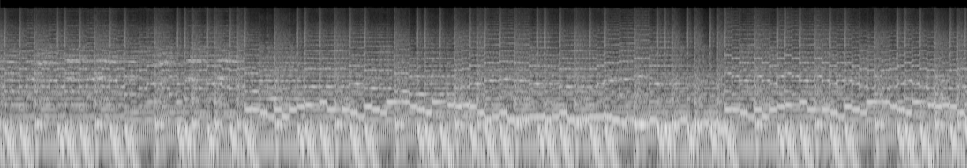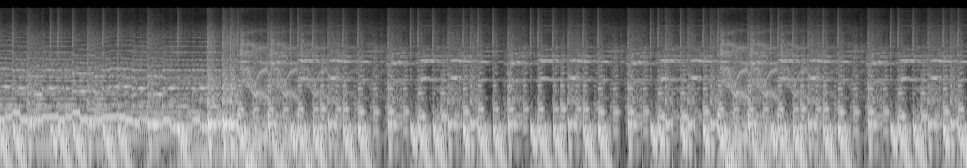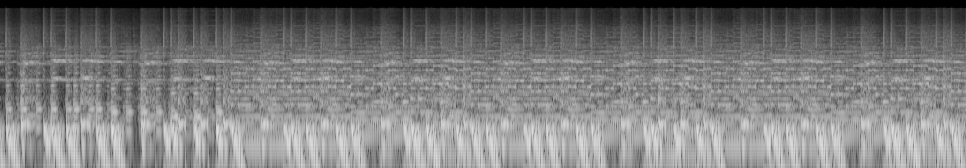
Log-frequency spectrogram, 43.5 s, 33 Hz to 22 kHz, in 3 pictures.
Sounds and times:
Background music: 0:00.0 - 0:43.5
Exciting music: 0:00.0 - 0:43.5.

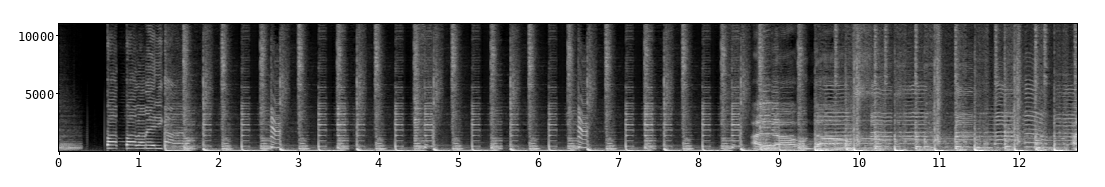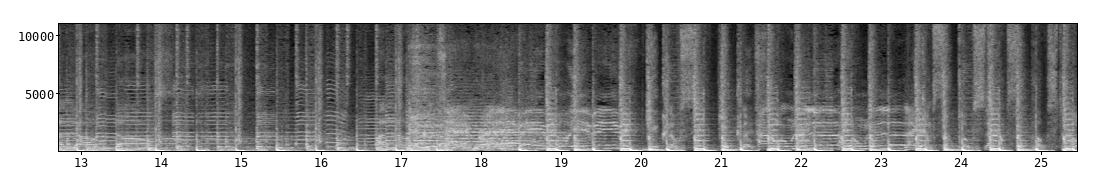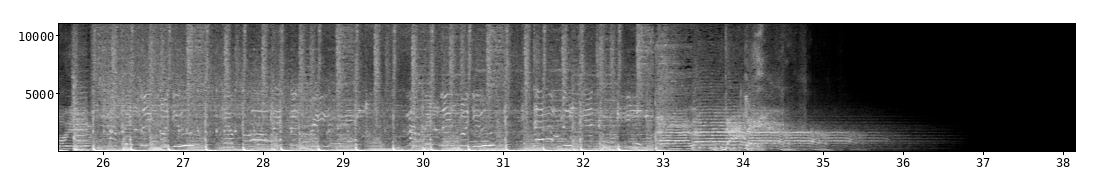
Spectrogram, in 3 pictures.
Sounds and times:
Music: 0:00.0 - 0:36.8.

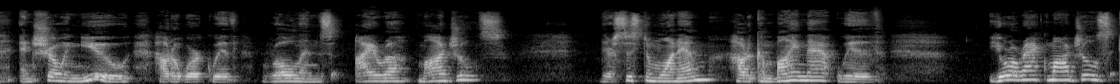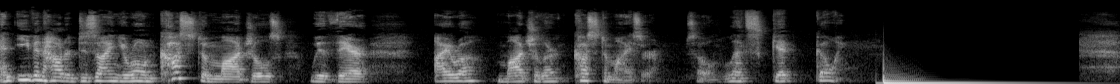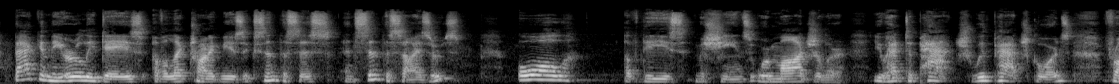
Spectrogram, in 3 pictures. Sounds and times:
Speech: 0:00.0 - 0:05.1, 0:06.0 - 0:08.9, 0:09.9 - 0:19.8, 0:22.5 - 0:33.5.

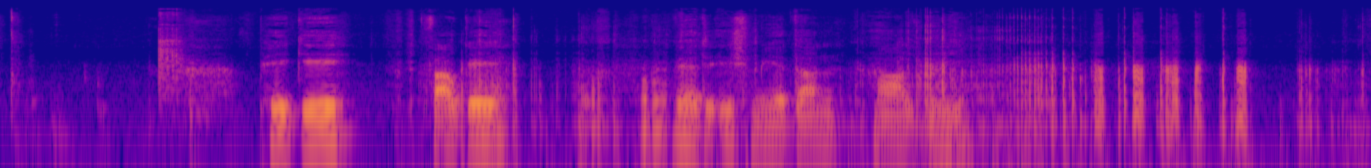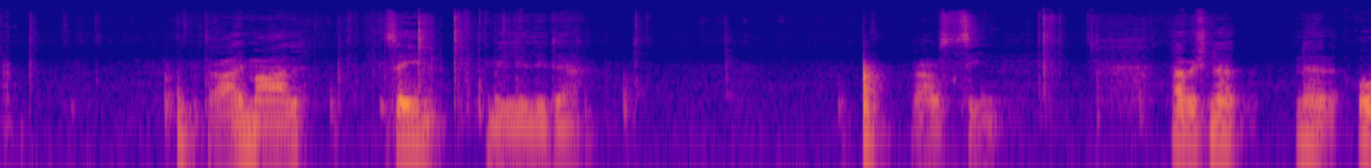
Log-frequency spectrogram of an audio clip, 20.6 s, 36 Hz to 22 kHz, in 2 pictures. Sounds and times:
Speech: 0:02.0 - 0:03.8, 0:05.0 - 0:07.4, 0:11.7 - 0:14.8, 0:17.1 - 0:17.8, 0:19.0 - 0:20.5.

